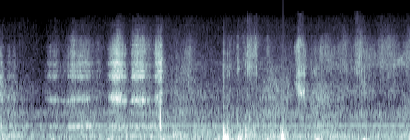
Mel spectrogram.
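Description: Quiet handling sounds of nitrile-gloved hands rubbing oil onto a small metal hydraulic-pump valve, with light knocks about three and four seconds in, the second the loudest. A faint steady hum runs underneath.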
